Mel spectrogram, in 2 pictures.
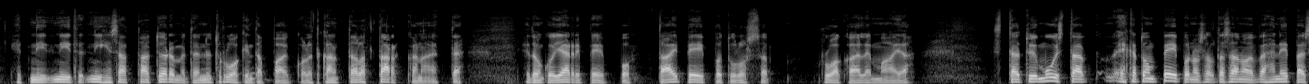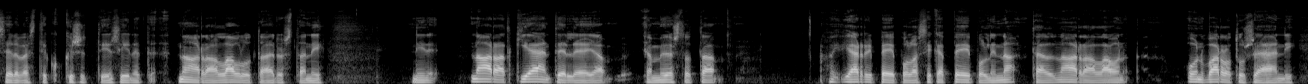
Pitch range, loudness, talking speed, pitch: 95-115 Hz, -19 LUFS, 115 wpm, 105 Hz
